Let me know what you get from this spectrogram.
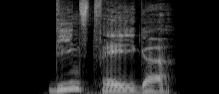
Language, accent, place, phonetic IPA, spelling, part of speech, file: German, Germany, Berlin, [ˈdiːnstˌfɛːɪɡɐ], dienstfähiger, adjective, De-dienstfähiger.ogg
- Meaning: inflection of dienstfähig: 1. strong/mixed nominative masculine singular 2. strong genitive/dative feminine singular 3. strong genitive plural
